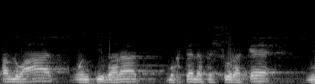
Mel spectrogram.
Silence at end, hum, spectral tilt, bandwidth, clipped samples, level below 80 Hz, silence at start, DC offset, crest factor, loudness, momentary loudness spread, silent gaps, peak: 0 s; none; -10.5 dB/octave; 5.8 kHz; under 0.1%; -48 dBFS; 0 s; under 0.1%; 14 dB; -22 LUFS; 8 LU; none; -8 dBFS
